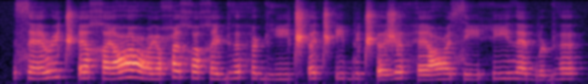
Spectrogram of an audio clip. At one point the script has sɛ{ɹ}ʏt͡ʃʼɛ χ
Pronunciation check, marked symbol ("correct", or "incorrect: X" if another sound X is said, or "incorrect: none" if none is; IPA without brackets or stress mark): correct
